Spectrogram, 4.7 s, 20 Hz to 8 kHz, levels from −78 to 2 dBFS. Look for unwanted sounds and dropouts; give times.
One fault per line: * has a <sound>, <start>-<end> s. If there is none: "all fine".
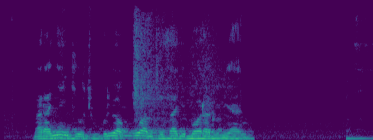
all fine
